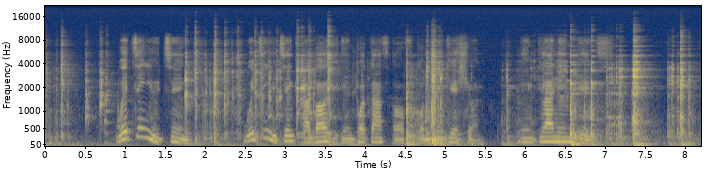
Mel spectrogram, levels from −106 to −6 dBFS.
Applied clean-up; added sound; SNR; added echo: none; Chink, clink; -3 dB; none.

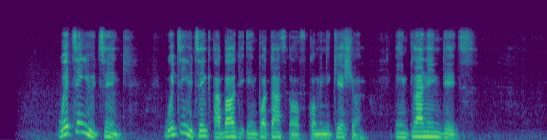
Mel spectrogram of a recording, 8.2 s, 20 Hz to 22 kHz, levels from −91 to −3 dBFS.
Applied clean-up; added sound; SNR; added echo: none; none; none; none.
